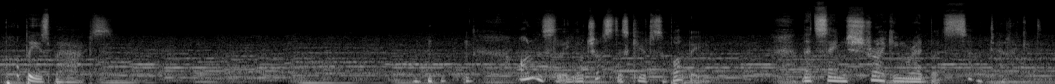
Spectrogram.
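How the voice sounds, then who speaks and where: An actor playing a suave, smug, flirtatious prince in a romantic roleplay audio drama, teasing and haughty with a sinister edge. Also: male voice, a little high, big pitch swings, a little slow, vocal fry, heavily acted. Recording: music under the voice.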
